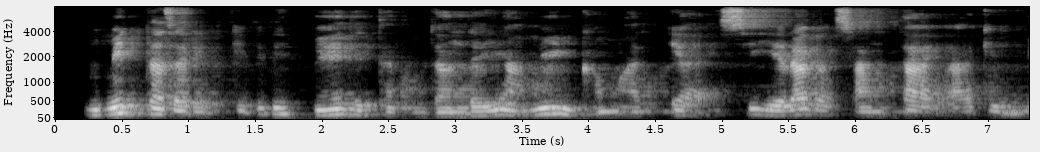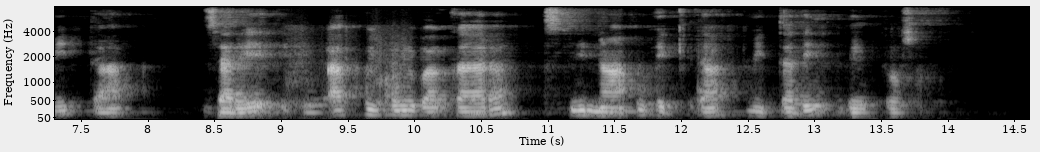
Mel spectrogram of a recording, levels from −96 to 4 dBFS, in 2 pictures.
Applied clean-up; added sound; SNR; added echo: neural mask model DeepFilterNet 3.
